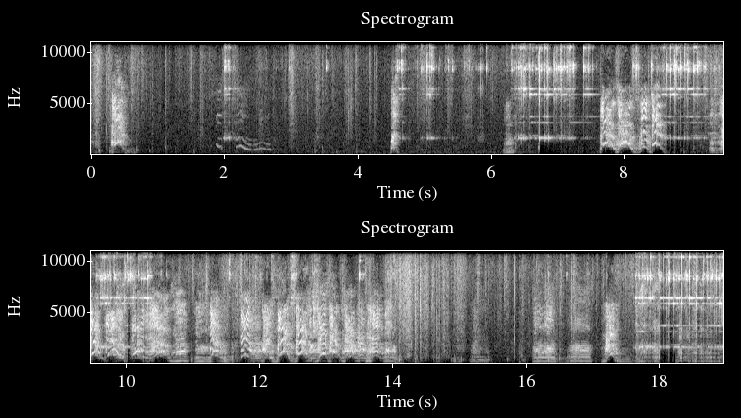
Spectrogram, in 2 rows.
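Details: Rough Collie puppy aged 44 days, 25 February 2012, alert to changes nearby; starts quiet with a single wavering whine, then builds into a long run of dense high-pitched yapping and squealing that continues to the end.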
